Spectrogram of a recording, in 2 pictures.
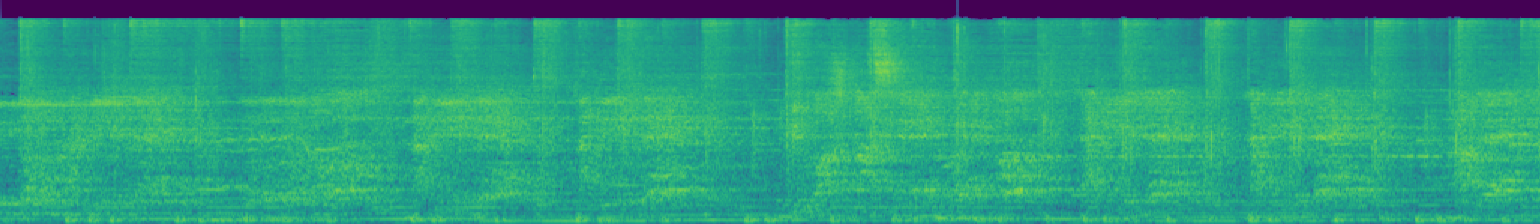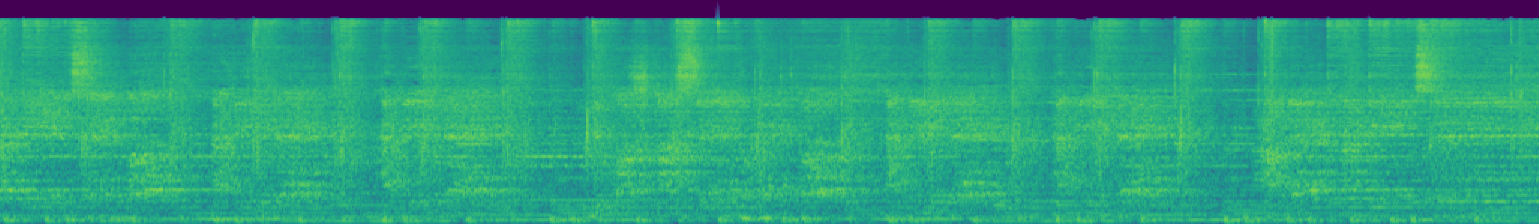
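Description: Live gospel music: a male vocal quartet singing with a large choir behind them and grand piano accompaniment, over a steady beat.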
